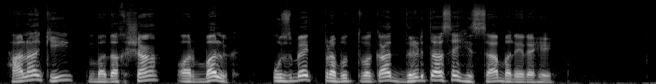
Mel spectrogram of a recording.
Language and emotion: Hindi, neutral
